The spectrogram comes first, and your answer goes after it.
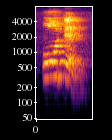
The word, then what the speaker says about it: hotel: For example, an hotel. So here, actually the first letter is H. Hotel, right? But we are giving stress on the second syllable of the word.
